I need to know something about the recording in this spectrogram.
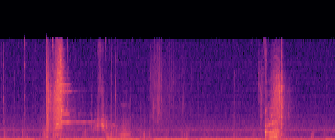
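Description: A blade swishes sharply through the air.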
